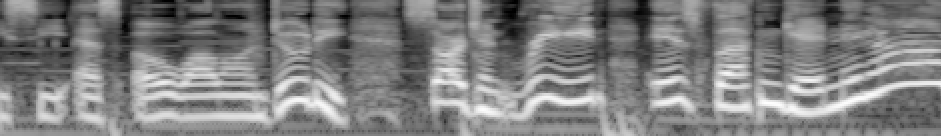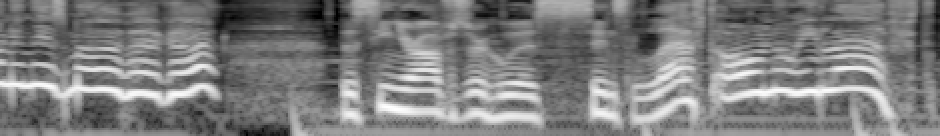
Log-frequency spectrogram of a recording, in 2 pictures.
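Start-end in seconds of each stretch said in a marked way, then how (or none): 2.0-5.8 high, loud gleeful hype; excited. Real, not acted. Excited gossip. 8.3-9.4 high, slow mock gasp of dismay; mock shocked.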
